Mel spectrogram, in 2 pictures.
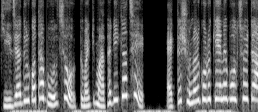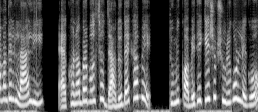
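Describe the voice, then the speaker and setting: Shrill, exclamatory village wife played by a woman. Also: sing-song, normal speed, a little mellow, no echo. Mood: sceptical. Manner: exclamatory, questioning. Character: astonished, scolding village farmer's wife. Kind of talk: cartoon fairy-tale voice acting.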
